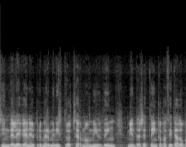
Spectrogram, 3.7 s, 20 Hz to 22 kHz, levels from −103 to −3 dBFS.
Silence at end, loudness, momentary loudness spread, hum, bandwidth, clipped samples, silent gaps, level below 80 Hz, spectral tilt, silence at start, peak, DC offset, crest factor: 0 s; -31 LUFS; 6 LU; none; 14 kHz; under 0.1%; none; -84 dBFS; -5.5 dB/octave; 0 s; -14 dBFS; under 0.1%; 18 dB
